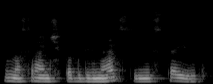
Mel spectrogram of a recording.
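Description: A woman reads as an old male footman, gentle and fussy, coaxing a guest in an old-fashioned folksy way. The voice sits low and dark and comes out hushed and a little husky. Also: flat delivery, normal speed. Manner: soft, coaxing, folksy speech.

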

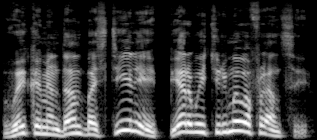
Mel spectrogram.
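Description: A man voicing a bold, teasing musketeer captain who talks in a brisk, rough-affectionate way. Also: high-pitched, big pitch swings, darkish tone, dry recording, studio quality, voice pushed up. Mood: bantering.

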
